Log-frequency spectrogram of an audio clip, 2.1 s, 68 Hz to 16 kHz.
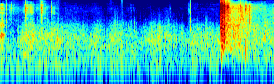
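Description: A single shot from a Glock 17 9mm pistol about one and a half seconds in.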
